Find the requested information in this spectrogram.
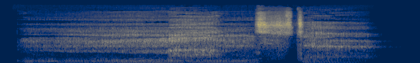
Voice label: The word 'Monster' spoken in very deep monster voice; Monsters (Sound Effects:Horror)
